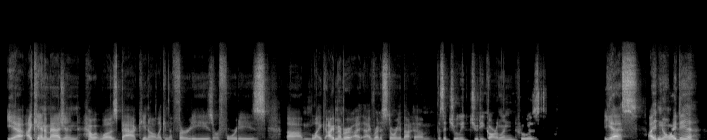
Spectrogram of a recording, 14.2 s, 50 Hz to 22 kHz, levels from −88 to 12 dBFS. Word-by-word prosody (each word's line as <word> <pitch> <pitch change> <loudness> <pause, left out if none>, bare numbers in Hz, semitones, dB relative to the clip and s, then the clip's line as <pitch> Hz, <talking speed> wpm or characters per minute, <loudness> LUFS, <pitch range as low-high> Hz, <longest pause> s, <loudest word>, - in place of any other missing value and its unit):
Yeah, 130 0 +4
I 140 - +6
can't 180 -1 +3
imagine 120 -5 +2
how 120 -2 0
it 110 - -4
was 115 -2 0
back, 110 +3 -1
you 120 - -3
know, 105 -3 -6
like, 105 +1 -9
in 105 - -14
the 100 - -13
‘30s 110 0 -7
or 90 - -14
‘40s, 105 0 -2 0.4
um, 100 -1 -3
like, 110 -2 -5
I - - +6
remember 140 -3 +2
I 115 0 -3
I 110 0 -7
read 125 +2 -5
a - - -9
story 115 0 -1
about 105 - -7
um, 100 -2 -11
was 120 0 0
it 130 - -6
Julie 170 - -6
Judy 135 -1 -6
Garland 185 +9 -5
who 170 - -4
was 165 +1 -6 1.2
Yes, - - +6
I'd 255 - +5
no 160 - +3
idea. 220 - +2
115 Hz, 160 wpm, -24 LUFS, 105-140 Hz, 1.2 s, I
